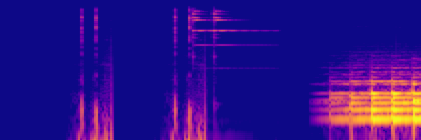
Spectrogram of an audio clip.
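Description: Subscribe-button sound effect: two quick mouse clicks, then two more followed by a short bell ding. Background music with a steady pulse fades in near the end.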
